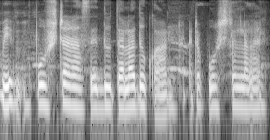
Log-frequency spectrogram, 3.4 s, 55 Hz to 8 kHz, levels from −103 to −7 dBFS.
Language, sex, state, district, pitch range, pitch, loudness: Bengali, female, Tripura, Unakoti, 175-185 Hz, 180 Hz, -16 LUFS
